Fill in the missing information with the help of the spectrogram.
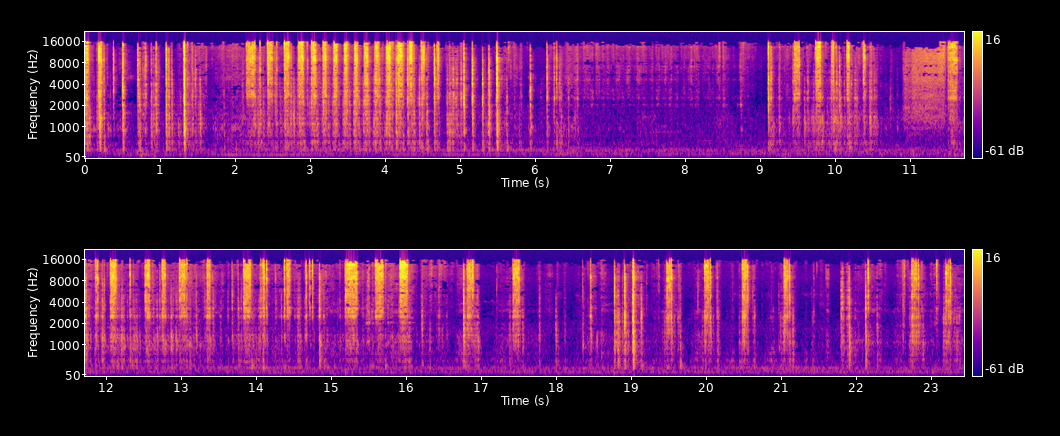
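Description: Socket ratchet clicking in fast runs as the bolts of an ATV's underbody access cover are turned in. After the first few seconds it goes quieter, with shorter scattered bursts of clicks and handling noise.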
